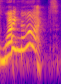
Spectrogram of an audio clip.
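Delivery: high loud why not; shouting. Acted. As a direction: shout it in protest. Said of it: "she shouts".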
